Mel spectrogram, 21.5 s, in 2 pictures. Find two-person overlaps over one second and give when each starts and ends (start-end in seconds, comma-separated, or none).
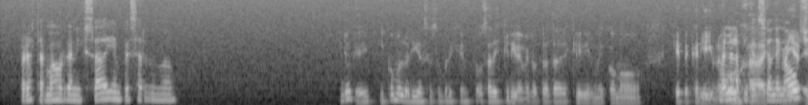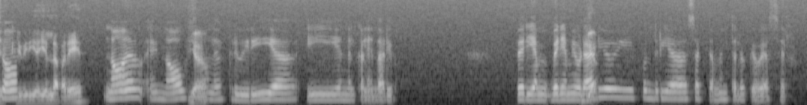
9.6-11.0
